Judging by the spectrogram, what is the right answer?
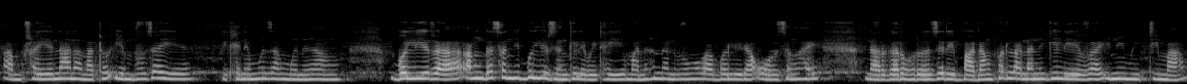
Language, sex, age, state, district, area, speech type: Bodo, female, 30-45, Assam, Kokrajhar, urban, spontaneous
